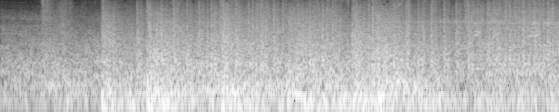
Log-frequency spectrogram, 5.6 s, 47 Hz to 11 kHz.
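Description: Gunfire from a Company of Heroes 2 battle, dense and continuous with overlapping shots and heavier blasts, loud and sustained after a quieter first second.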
